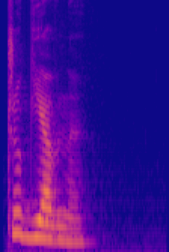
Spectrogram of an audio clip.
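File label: "тшыгъявны", Komi, female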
